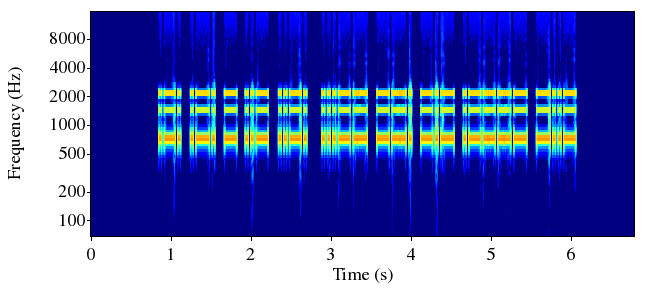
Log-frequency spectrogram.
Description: Morse code, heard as a keyed tone, hand-sent with a bug key, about 35 wpm, 730 Hz. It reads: RRTUF 3GK1X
